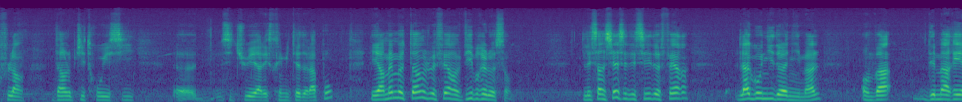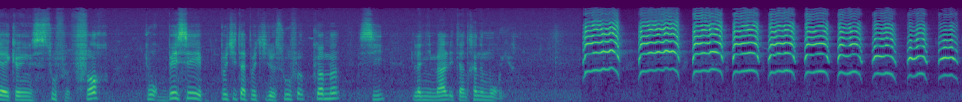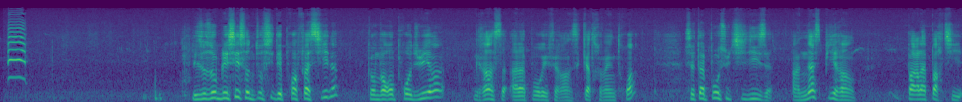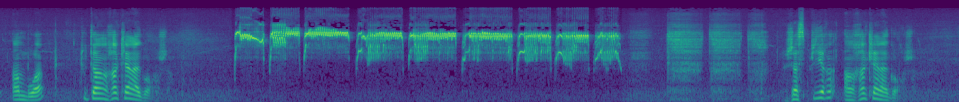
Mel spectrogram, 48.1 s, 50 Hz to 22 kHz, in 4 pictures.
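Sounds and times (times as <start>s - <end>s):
rabbit distress call: 19.3s - 24.4s.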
